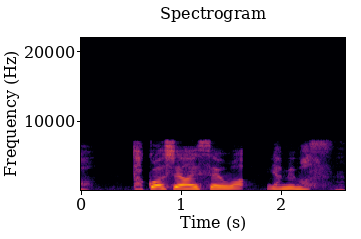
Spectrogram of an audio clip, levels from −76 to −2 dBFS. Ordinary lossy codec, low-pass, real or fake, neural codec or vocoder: none; 7.2 kHz; real; none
